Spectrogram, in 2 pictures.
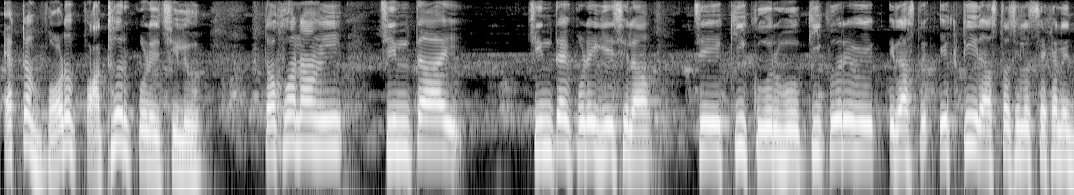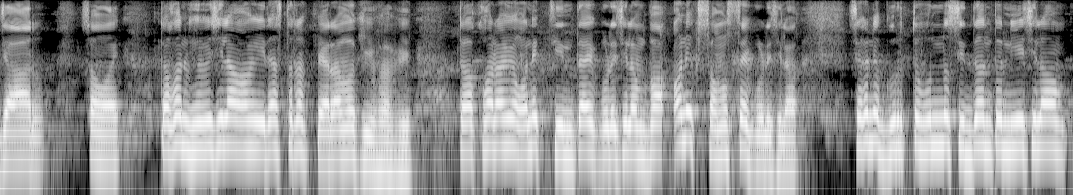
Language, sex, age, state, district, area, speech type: Bengali, male, 45-60, West Bengal, South 24 Parganas, rural, spontaneous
